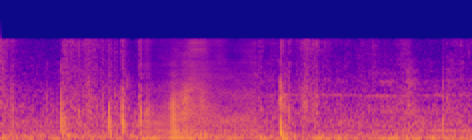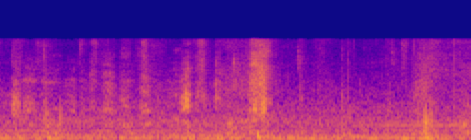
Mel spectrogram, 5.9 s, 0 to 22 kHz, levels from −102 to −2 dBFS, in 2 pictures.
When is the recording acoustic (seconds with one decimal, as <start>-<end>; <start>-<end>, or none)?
0.0-0.9; 1.6-5.9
